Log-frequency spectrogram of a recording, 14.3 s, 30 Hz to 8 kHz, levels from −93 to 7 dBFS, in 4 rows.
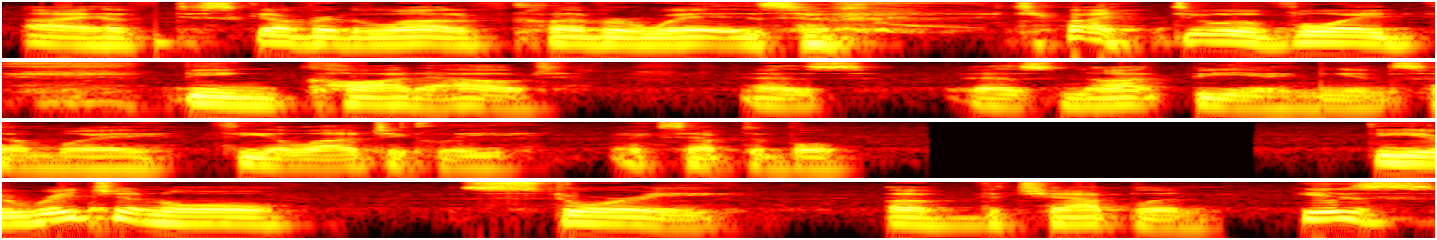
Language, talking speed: English, 130 wpm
